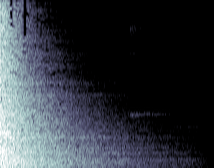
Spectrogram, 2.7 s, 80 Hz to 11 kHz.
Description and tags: Small Plate 03
Impulse response of an American made stainless steel analog plate reverb. There are 5 impulses of this device in this pack, with incremental damper settings.
Impulse, IR, Plate, Response, Reverb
